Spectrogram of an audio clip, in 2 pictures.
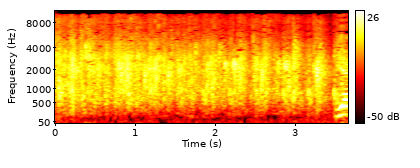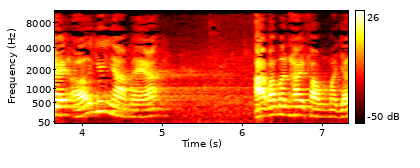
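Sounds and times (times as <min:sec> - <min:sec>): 
crowd applauding: 0:00.0 - 0:03.6
speech: 0:03.5 - 0:05.1, 0:06.2 - 0:07.3.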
